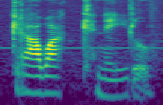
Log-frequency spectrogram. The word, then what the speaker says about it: Graua Knedel: Okay, recipe number one, which is pronounced Graua Knedel.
